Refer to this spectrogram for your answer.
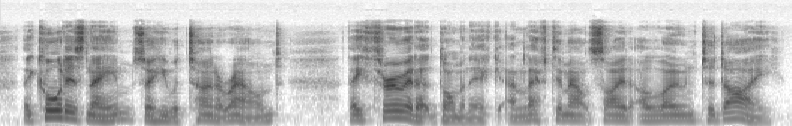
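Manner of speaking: normal talking voice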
